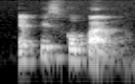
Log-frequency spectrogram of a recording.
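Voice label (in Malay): "episkopal", Malay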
